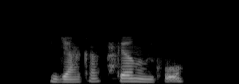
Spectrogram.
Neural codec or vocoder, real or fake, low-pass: none; real; 3.6 kHz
